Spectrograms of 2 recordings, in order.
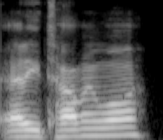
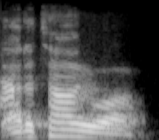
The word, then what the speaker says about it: Adetomiwa: First of all, am I pronouncing this right? Is it Adetomiwa? Perfect. Adetomiwa.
